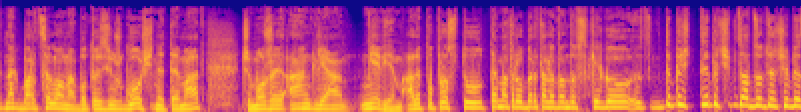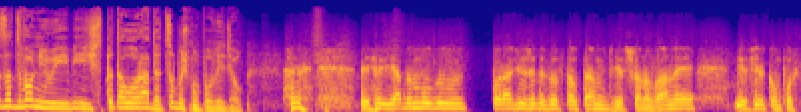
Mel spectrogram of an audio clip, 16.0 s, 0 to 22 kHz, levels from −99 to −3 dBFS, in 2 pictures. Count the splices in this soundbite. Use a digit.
1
